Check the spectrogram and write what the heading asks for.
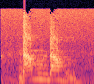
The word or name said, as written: damudamu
